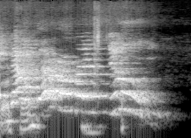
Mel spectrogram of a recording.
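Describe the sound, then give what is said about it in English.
A young girl's high-pitched, excited yelling carries on for nearly two seconds, strained and loud with a bright voice, before cutting off abruptly. “oh uh, gosh, hold on one sec. My daughter sure. is yelling”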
